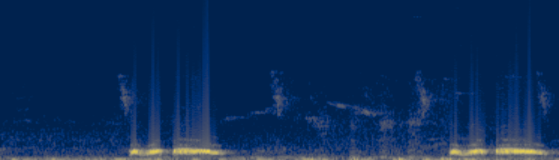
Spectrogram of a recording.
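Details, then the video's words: Spotted dove giving the "karom pa" wild song, two mellow coo phrases about three seconds apart, each a stuttered start and a drawn-out falling croo, with faint distant chirps and low background rumble. "เสียงนกเขาใหญ่ คารมป่า"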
